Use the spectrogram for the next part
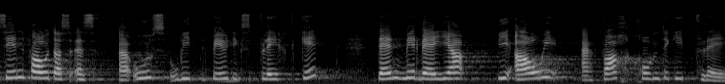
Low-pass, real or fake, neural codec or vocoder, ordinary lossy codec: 10.8 kHz; real; none; none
